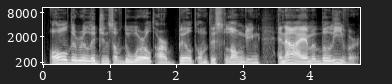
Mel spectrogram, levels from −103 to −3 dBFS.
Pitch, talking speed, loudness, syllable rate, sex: 125 Hz, 200 wpm, -18 LUFS, 5.2 syllables/s, male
